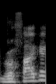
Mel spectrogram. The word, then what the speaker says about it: Rofagha: here with a very special guest today maximilian rofaga is that how you pronounce it yes well done yeah absolutely so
